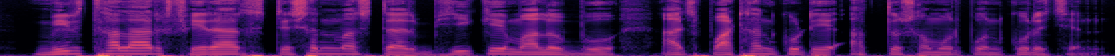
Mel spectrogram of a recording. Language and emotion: Bengali, neutral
